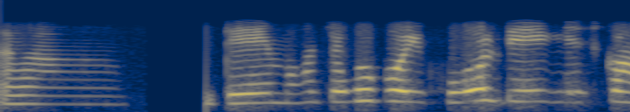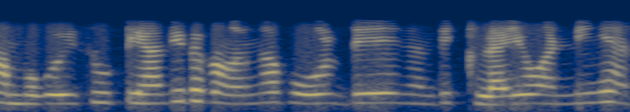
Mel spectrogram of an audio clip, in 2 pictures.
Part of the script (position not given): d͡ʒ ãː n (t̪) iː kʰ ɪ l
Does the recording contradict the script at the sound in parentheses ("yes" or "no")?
yes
